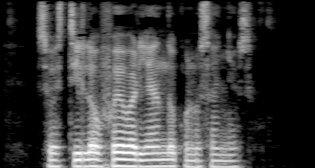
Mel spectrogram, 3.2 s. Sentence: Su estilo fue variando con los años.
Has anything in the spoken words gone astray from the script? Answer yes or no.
no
